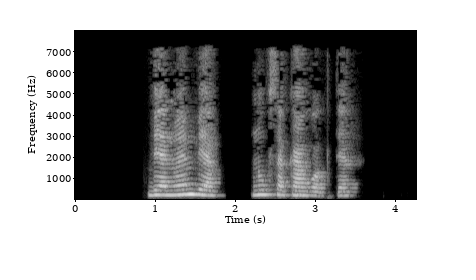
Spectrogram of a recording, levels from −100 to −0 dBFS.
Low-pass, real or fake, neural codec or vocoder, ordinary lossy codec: 7.2 kHz; fake; codec, 16 kHz in and 24 kHz out, 1 kbps, XY-Tokenizer; MP3, 32 kbps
